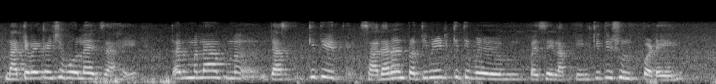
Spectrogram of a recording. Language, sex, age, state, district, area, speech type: Marathi, female, 60+, Maharashtra, Wardha, urban, spontaneous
